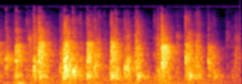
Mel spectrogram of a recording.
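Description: Audience applauding, many separate claps close together, thinning out near the end.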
